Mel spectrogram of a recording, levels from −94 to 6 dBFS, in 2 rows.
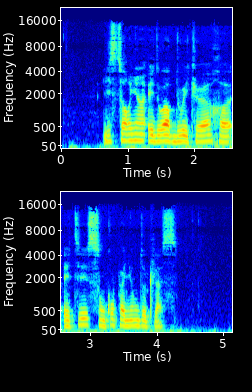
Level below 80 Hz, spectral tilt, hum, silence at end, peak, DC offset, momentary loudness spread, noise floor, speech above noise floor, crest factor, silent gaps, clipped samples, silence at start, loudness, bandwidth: -56 dBFS; -6 dB/octave; none; 0.75 s; -8 dBFS; under 0.1%; 13 LU; -58 dBFS; 33 dB; 20 dB; none; under 0.1%; 0.15 s; -26 LUFS; 15.5 kHz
